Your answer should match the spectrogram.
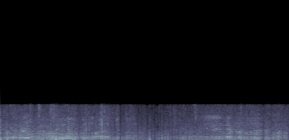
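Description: Boxing arena crowd noise: a steady hubbub with voices calling out in the first couple of seconds, and a few faint knocks.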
